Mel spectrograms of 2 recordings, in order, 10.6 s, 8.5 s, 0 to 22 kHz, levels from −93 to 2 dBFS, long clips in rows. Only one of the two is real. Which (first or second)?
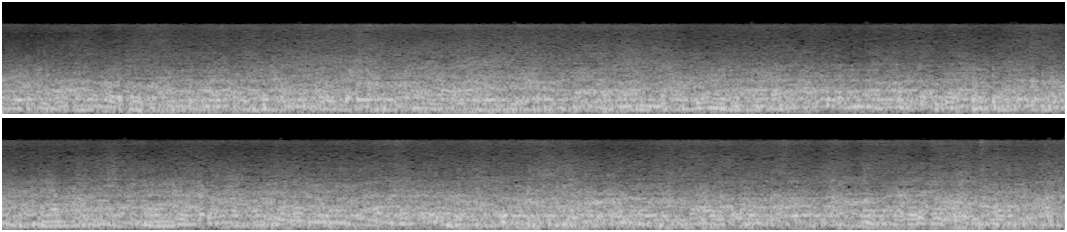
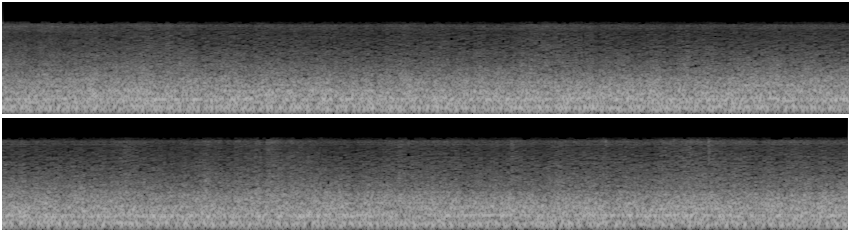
second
